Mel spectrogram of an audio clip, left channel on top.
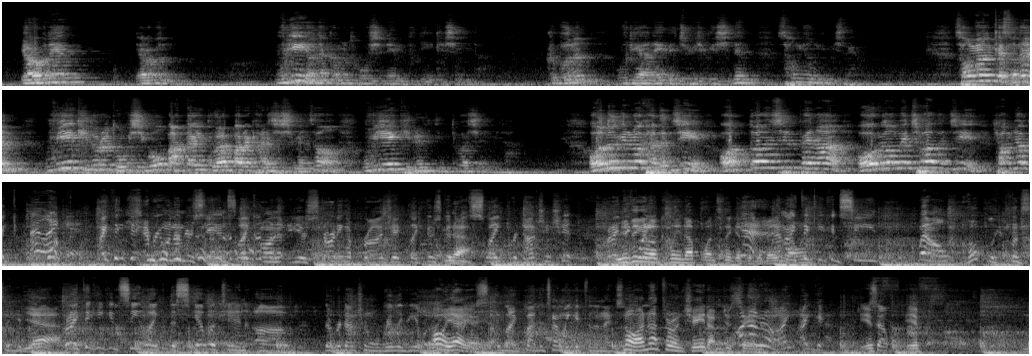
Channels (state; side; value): different; both; correlation 0.00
